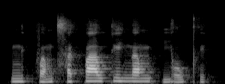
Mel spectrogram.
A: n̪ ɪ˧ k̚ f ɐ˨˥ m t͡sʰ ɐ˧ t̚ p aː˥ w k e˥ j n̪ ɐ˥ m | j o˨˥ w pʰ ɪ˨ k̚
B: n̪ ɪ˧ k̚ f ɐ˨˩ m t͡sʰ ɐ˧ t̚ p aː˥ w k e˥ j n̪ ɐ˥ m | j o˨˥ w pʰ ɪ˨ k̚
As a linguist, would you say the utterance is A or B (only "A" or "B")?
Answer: A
